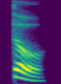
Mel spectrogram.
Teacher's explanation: दंत्य दातांना जीभ लावून येणारे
